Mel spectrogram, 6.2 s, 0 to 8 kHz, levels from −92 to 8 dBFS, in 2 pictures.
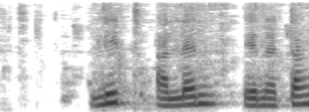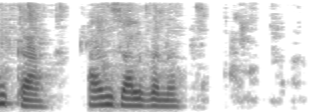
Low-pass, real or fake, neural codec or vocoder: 7.2 kHz; real; none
